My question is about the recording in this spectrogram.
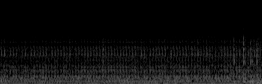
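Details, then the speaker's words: New Alpicool T50 dual-zone 12V fridge cooling down after unboxing: fairly loud, constant whirring drone with a low hum under it. Owner would find it annoying if it always sounds like this and hopes it wasn't damaged; cause unclear. "kind of annoying if that's what it sounds like at all times but we'll see we'll give you updates"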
